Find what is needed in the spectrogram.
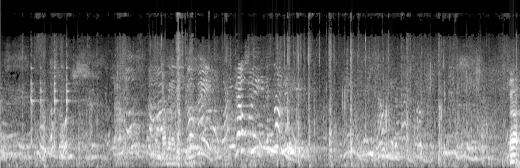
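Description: Indistinct chatter of several people's overlapping voices, with a few light knocks mixed in.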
